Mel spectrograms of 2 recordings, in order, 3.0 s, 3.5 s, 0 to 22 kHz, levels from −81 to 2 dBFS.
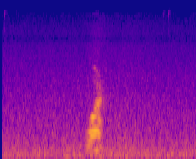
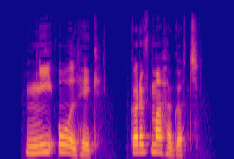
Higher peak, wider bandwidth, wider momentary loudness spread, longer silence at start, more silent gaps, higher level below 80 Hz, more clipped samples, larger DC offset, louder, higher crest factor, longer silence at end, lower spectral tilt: second, -4 dBFS vs 0 dBFS; about the same, 16.5 kHz vs 15 kHz; first, 19 LU vs 15 LU; second, 0.05 s vs 0.4 s; neither; first, -48 dBFS vs -72 dBFS; neither; neither; second, -22 LUFS vs -19 LUFS; about the same, 22 dB vs 20 dB; second, 0 s vs 0.55 s; about the same, -6 dB/octave vs -5 dB/octave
